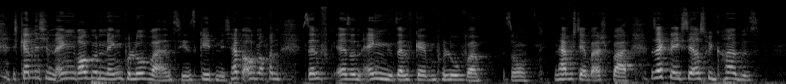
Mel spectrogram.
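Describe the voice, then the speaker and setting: At a very fast pace, a woman talks in a high pitch with ordinary pitch variation. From eastern Germany. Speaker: podcast co-host. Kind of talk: casual chat. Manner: laughing often.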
